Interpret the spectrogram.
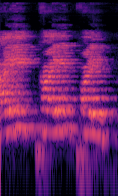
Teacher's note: இப்ப கவனிங்க முதல் பகுதி பாயிண்ட் பாத்தீங்கன்னா ஐ கை பை ஆகிய எழுத்துக்கள் ஆகிய ஐகார எழுத்துக்கள் தனக்குரிய இரண்டு மாத்திரைகள முழுமையாக ஒளிக்கிறது · தனித்த இடங்களில் வரும்போது மட்டும், தனியாக சொல்லும்போது மட்டும் ஐ, கை, பை அப்படின்னு சொல்லும்போது மட்டும் தன்னுடைய 2 மாத்திரைகள் குறைவது கிடையாது, முழுமையாக ஒலிக்கிறது.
